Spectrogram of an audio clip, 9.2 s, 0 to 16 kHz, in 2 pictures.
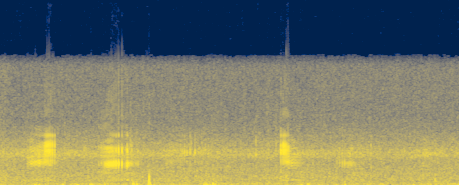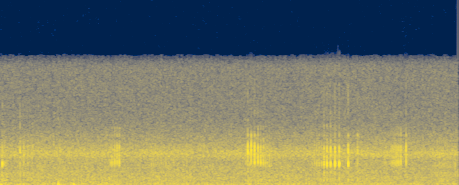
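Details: Bald eagles at a nest in Northeast Florida, an adult female sharing a fish with two eaglets hatched in December 2015. Short, thin high chirps come in scattered bursts over a steady background hiss.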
